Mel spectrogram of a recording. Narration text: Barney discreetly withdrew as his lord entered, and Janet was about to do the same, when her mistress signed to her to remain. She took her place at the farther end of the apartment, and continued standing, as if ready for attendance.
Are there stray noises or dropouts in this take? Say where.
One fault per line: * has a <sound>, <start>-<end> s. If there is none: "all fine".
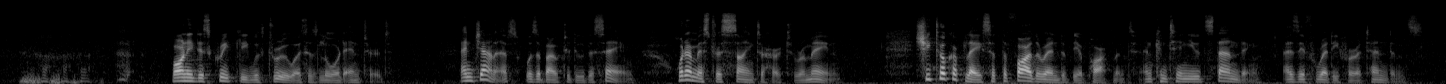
* has a laugh, 0.2-1.5 s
